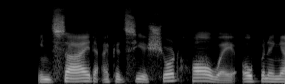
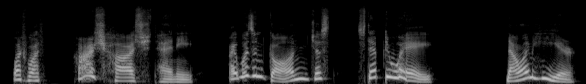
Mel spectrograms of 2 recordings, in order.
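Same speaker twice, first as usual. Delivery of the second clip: put-on a higher, patient old man soothing a child; gentle old man; 8 semitones higher, 4 dB louder than usual. A narrator's reading. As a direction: hush the frightened boy like a mother cat. Old man soothes tied boy.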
